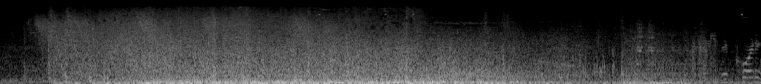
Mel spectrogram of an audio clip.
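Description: Mech weapons firing in the PC tactical game Battletech: a loud, sustained roaring blast swells in, holds for several seconds, then eases off, with a second smaller surge near the end.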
